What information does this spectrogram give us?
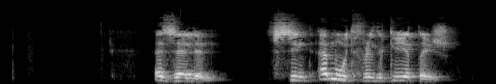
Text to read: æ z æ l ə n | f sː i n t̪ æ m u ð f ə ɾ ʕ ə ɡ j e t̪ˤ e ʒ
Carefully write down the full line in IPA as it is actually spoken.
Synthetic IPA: æ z æ l ə n | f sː i n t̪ æ m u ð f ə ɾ ð ə ɡ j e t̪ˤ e ʒ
